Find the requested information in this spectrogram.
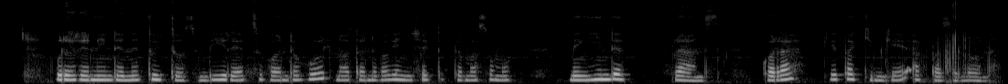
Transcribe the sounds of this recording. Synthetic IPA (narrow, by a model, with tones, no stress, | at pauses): u˨ɾe˨ɾe˨ni˨nde˨ne˦tu˦ito˨si˨mbi˦ɾetsi˦kɔ˨nde˦ɣo˦lna˨tɔ˨ni˨βa˦ɣe˦ɲi˨ʃe˦k̚ti˦p̚te˨ma˦so˦mɔ | me˨ŋhi˦nde˦ | frans | kɔ˨ɾa˦ | ke˦takːi˨nɡe˦a˦k̚b̥a˨se˨lona˨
